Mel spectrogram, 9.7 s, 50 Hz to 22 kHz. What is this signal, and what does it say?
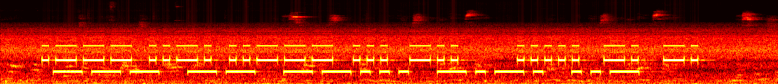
Morse code, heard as two keyed tones, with room echo and the noise inside a subway train. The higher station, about 14 wpm, 1200 Hz: JF2SD 5NN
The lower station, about 10 wpm, 650 Hz: OM7CU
